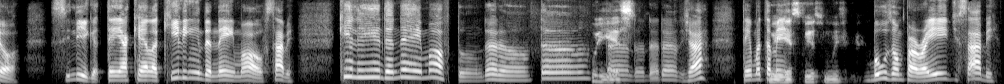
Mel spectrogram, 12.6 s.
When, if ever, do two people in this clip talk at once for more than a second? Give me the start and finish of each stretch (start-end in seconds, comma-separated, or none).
none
